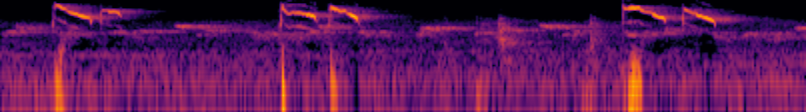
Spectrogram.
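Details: Oriental white-eye song of the standard wild type, used to provoke other birds into singing: high, thin, sharply descending whistled notes in quick clusters, repeated every second or so over faint background noise.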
